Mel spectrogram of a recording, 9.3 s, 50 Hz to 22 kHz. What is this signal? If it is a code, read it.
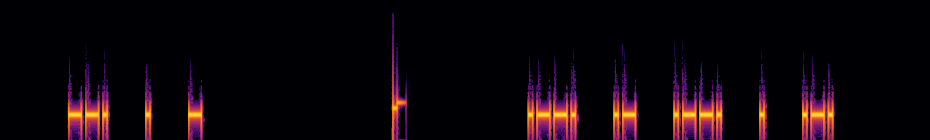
Morse code, heard as a keyed tone, about 28 wpm, spaced as for 16 wpm, 700 Hz. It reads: GET PAPER
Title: 3x Character Spacing - Top 300 Words - 28wpm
